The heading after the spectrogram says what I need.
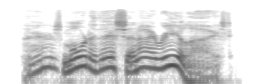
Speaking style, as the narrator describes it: he murmured

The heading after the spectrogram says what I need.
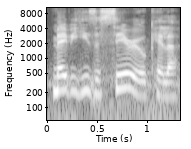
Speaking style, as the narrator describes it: Brad had chuckled

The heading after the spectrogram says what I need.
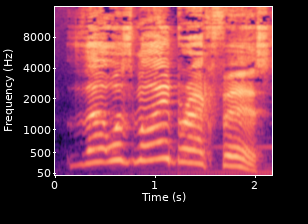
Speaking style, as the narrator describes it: whined Kolya

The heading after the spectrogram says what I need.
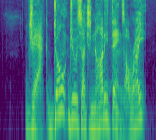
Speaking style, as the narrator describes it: said Dad sternly

